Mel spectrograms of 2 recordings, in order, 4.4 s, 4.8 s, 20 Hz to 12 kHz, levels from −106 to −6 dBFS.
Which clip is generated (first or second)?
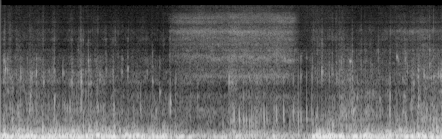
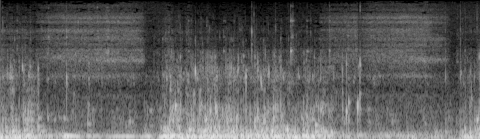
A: first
